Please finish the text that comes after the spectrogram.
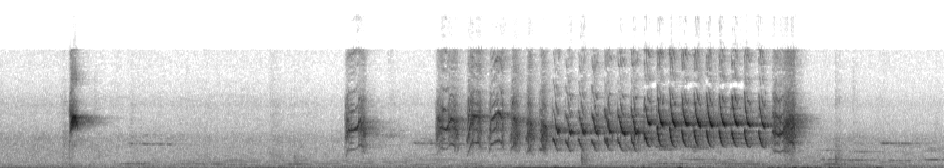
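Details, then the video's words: Crimson sunbird (sogon) delivering its trotol song as songbird training material: two isolated sharp high chips, then a rapid, shrill, ringing trill of evenly spaced notes growing louder for about two and a half seconds, with faint low hum. "SOGON TROTOL materi sejalur"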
